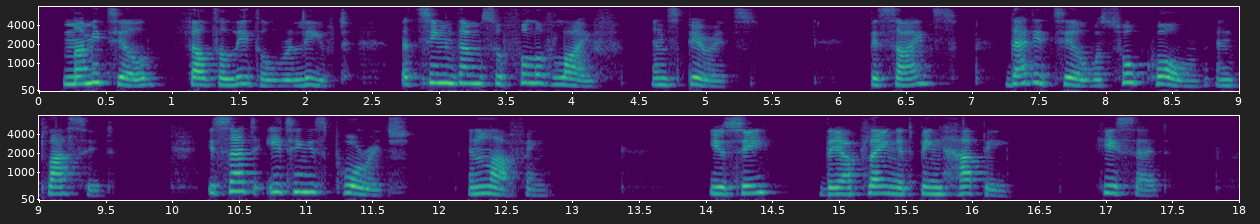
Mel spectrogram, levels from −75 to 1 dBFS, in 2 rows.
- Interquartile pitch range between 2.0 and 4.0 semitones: Yes, average, 3.7 semitones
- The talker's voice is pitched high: Yes, high, 240 Hz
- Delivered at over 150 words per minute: No, slow, 135 wpm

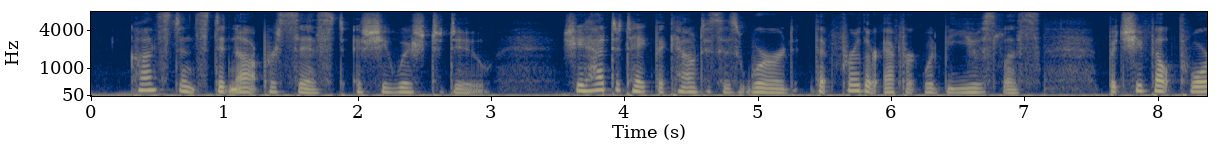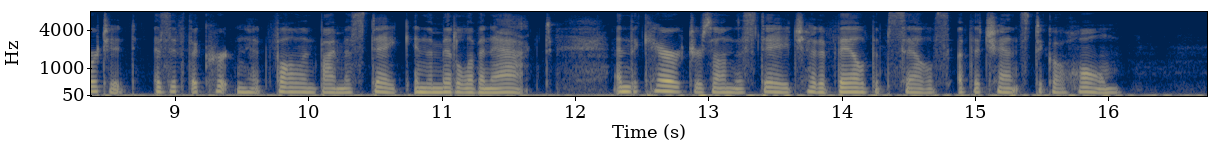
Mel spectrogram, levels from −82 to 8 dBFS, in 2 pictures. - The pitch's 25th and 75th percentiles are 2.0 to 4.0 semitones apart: Yes, average, 2.8 semitones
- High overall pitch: No, medium, 155 Hz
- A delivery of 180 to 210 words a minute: Yes, average, 195 wpm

